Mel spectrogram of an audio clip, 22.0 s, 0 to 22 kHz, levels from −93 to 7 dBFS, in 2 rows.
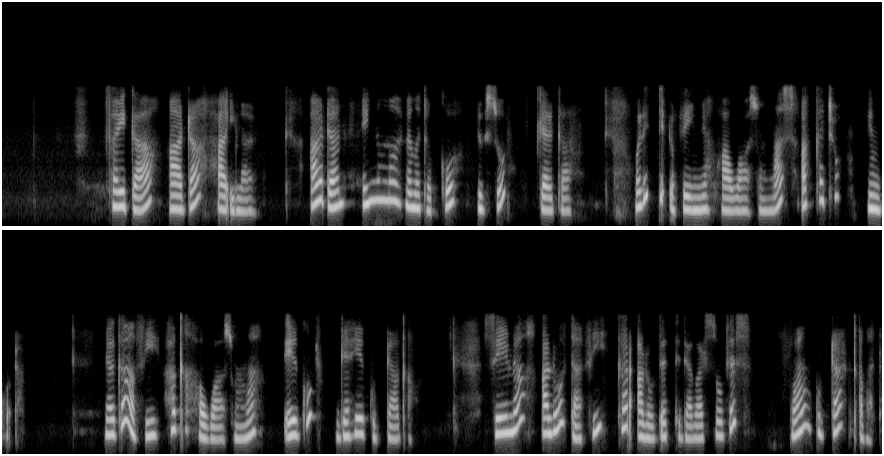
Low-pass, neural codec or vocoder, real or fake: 5.4 kHz; autoencoder, 48 kHz, 32 numbers a frame, DAC-VAE, trained on Japanese speech; fake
